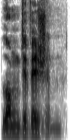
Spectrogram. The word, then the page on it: long division: British English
